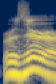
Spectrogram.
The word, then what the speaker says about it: Missouri: River the Missouri River mura river like that yeah I know that's how they say it Moura River uh so we are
